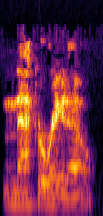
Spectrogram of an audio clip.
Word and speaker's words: Naccarato: Yeah, it's pronounced Naccarato. That's the Americanized pronunciation of it. It's Italian, so it's pronounced differently over in Europe. But yeah, my name's Naccarato.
